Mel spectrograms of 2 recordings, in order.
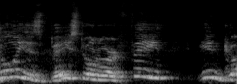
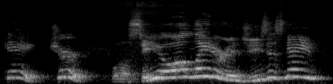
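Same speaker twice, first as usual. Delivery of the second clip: normal talking voice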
